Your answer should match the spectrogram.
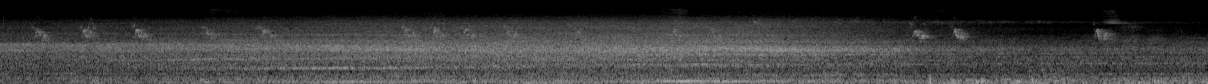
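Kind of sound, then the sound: vehicle, train passing by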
